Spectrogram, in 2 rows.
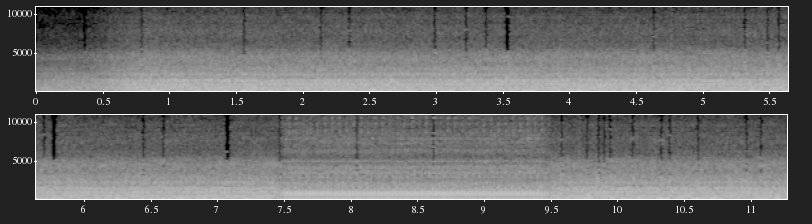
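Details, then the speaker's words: About 75-year-old Worthington 3-TTC air compressor running and building pressure: steady even chugging around 220 beats a minute with low hum, no knocks, much quieter than a Husky unit; normal compressor running. "so I don't know what it's going to sound like on camera but uh I mean it's still noisy but it's not nearly as loud as my other one"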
